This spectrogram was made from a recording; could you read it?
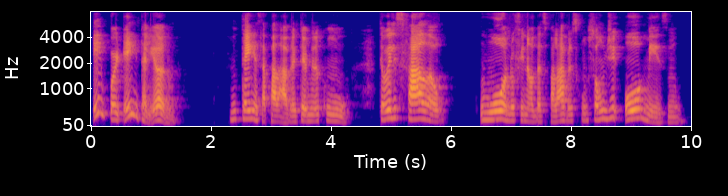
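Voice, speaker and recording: A woman's voice: lowish voice, lively intonation, a little slow. A woman with a Brazilian Portuguese accent teaching an online Italian lesson, carefully stretching out her example words.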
